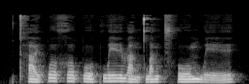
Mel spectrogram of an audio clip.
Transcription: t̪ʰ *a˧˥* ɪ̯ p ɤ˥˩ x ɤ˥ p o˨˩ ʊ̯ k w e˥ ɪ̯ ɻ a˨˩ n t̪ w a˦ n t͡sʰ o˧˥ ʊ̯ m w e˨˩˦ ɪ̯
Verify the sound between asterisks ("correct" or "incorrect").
incorrect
